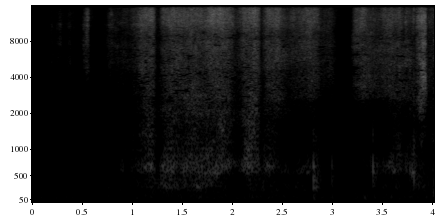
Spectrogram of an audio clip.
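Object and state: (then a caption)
Cloth-covered hardcover book. Fingertips and nails scratch and tap the spine and flat front cover of a closed red cloth-covered hardcover book, 'Twas the Nightshift Before Christmas, held in the hands. Soft, bright scratching rubs swell and fade, broken by a few light, dull taps.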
